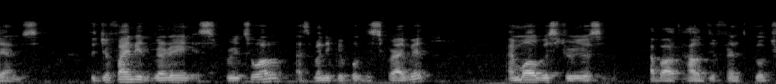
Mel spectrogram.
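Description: Nothing goes wrong anywhere in the speech here; it simply comes across as you'd expect from a Bluetooth headset on the mSBC wideband codec, with the top end stopping around 8 kHz and a touch of the codec's light grain on the louder moments.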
